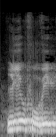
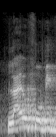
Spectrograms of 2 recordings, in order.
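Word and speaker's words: lyophobic: First is द लियोफिलिक collide and second is द लियोफोबिक collide. लायोफोबिक भी बोलते हैं, sometimes they are pronunciate लायोफोबिक एंड लियोफोबिक, ठीक है, जैसा भी प्रोनाउंसिएट करते हैं, लियोफोबिक कोलाइड्स।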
